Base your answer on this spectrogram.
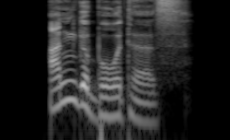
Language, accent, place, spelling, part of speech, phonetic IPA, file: German, Germany, Berlin, Angebotes, noun, [ˈanɡəˌboːtəs], De-Angebotes.ogg
- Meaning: genitive singular of Angebot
